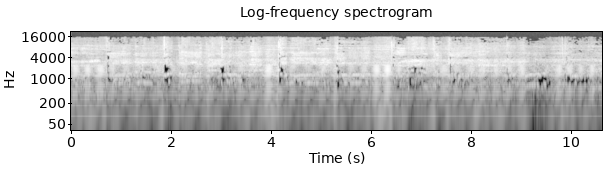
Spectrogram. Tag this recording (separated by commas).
Hum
